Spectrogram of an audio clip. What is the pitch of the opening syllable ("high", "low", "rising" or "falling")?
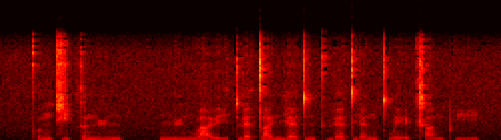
rising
